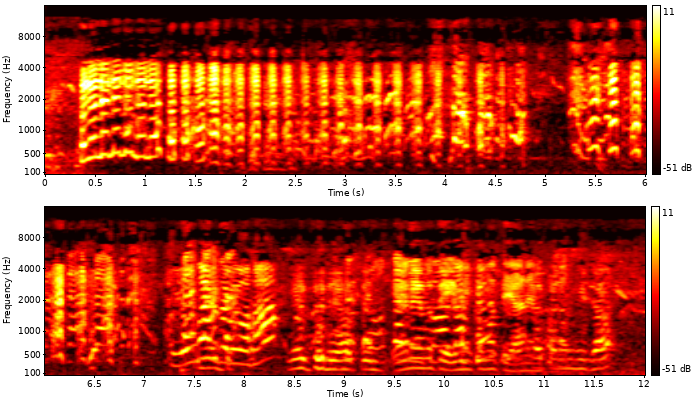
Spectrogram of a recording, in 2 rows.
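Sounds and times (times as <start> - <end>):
high-pitched giggling laughter: 0.5 - 7.9.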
